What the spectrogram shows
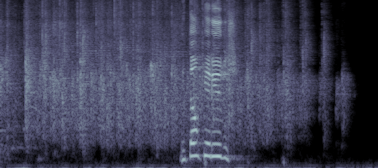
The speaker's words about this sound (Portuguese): Em nome de Jesus, aplauda o Senhor aí.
